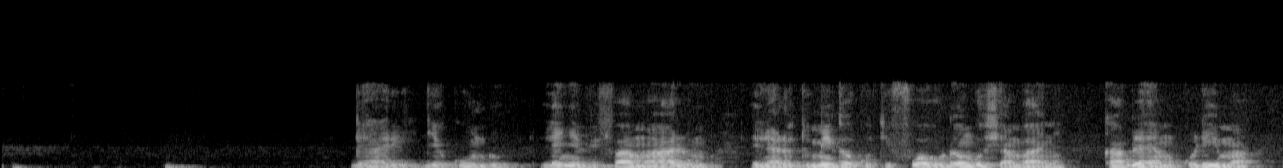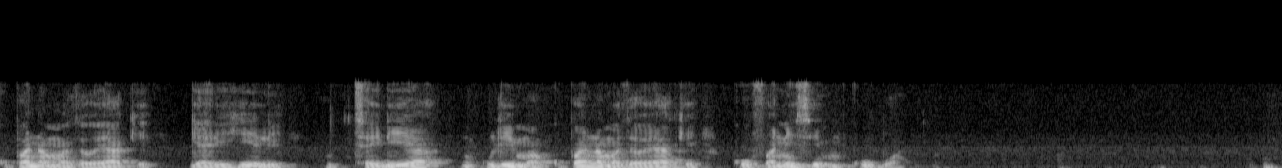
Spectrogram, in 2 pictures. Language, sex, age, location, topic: Swahili, male, 18-24, Dar es Salaam, agriculture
